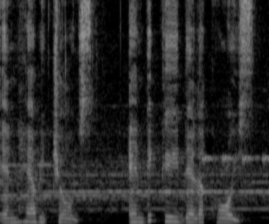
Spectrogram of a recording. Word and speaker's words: Delacroix: harry jones and dicky delacroix the villagers pronounce this name decoy eventually made a great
